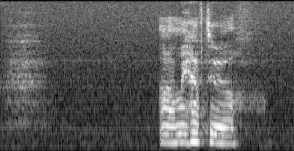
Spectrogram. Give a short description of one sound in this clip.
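Liquid pours softly into a mold.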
